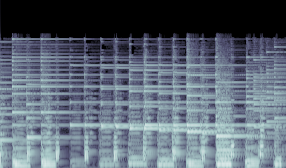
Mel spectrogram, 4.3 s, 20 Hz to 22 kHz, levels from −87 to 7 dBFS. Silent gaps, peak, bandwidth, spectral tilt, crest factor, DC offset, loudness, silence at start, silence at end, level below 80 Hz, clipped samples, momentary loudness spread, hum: none; 0 dBFS; 11 kHz; -4 dB/octave; 8 dB; 0.5%; -8 LUFS; 0 s; 0 s; -18 dBFS; 2%; 7 LU; none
